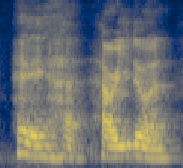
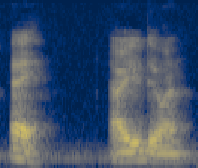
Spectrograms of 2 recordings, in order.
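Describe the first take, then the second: First: It sounds nervous, fast and high-pitched. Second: It sounds calm, slower and lower-pitched.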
